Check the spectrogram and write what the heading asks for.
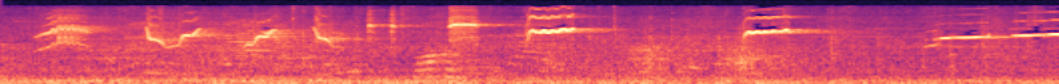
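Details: Black drongo used as a decoy bird, singing an improvised song: sharp whistled notes sliding down, then high thin rising and falling whistles, given in short spaced bursts over a low background rumble.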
